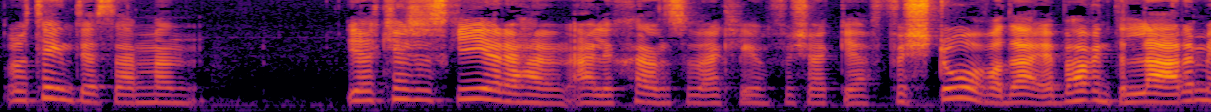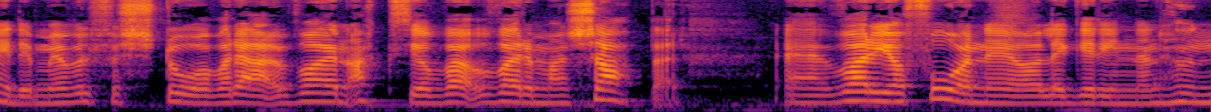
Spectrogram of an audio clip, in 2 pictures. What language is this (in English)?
Swedish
